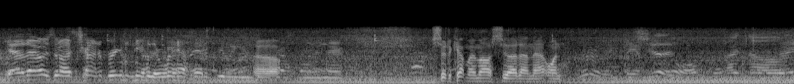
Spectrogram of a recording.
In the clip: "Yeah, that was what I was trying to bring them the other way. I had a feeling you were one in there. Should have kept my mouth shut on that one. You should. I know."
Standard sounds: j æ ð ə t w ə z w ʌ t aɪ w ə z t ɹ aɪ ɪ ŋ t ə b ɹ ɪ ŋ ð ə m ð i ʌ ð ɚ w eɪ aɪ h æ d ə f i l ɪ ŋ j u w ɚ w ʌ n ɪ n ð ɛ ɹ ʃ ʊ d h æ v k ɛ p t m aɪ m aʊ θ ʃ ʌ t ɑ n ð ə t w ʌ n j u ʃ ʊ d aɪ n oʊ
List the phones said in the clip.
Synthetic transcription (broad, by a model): j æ ð ə t w ə z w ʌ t aɪ w ə z t ɹ aɪ ɪ ŋ t ə b ɹ ɪ ŋ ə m ð i ʌ ð ɚ w eɪ aɪ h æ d ə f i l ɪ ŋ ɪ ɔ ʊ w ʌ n ɪ n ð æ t ʃ ʊ d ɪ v k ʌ t m aɪ m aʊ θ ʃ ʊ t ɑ n ð ə t w ʌ n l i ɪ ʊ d aɪ n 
